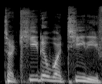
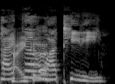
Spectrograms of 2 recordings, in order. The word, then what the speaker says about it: Taika Waititi: The next big director for the next big feature film, I should say, is the untitled Taika Waititi film.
